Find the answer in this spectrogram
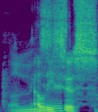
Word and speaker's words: Alesis: Is that an how do you pronounce it? Alesis? Alesis.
